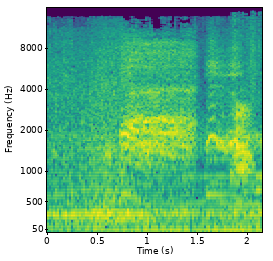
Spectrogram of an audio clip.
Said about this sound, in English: A roost of crows flaps away from the branches above her head.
